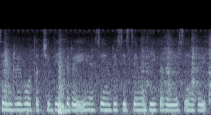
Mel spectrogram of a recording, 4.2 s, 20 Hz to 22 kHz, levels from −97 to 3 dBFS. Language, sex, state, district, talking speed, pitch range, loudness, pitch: Hindi, female, Haryana, Jhajjar, 200 wpm, 195-205 Hz, -21 LUFS, 205 Hz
